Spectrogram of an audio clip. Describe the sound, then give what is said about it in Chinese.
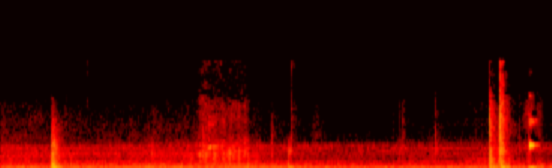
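A faulty motorized door of a CT scanning room opens on its own with a few dull clunks and knocks over a steady low hum, with a brief burst of mechanical noise in between. “这个才是把它关上，但它没事它就会开。电动门”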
